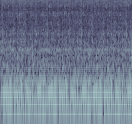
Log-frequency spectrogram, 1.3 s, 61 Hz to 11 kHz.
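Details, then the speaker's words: 1997 Toyota 4Runner SR5, 210k miles, blown head gasket, very cold day, idling: rough idle with sharp rapid puffing chuff in time with firing; exhaust leaking from the open oxygen-sensor hole with the sensor hanging, also suspected at the header. "You can hear that exhaust leak. Sounds like it's coming from a header down here."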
